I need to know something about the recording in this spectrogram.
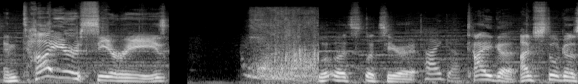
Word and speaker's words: Taiga: Taiga." Because apparently, A, I'm saying it wrong. Tiger.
